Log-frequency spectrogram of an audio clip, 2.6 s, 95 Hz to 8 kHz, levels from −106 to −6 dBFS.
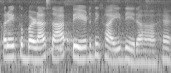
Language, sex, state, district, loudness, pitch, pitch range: Hindi, female, Punjab, Pathankot, -15 LUFS, 230 Hz, 205-250 Hz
